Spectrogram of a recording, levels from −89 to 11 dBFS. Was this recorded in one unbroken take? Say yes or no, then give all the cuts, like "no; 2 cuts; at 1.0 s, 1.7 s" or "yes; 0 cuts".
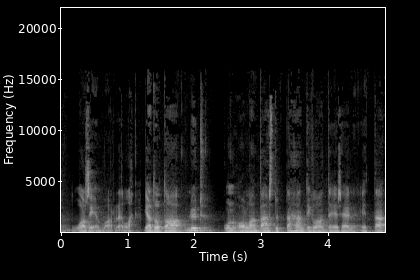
no; 1 cut; at 1.2 s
